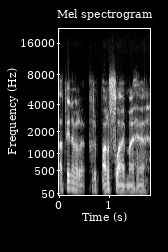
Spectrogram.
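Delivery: usual speaking voice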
